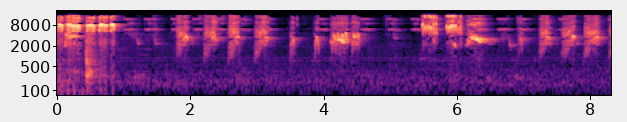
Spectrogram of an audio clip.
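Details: Cucak cungkok, or Orange-bellied Leafbird, caged and recorded as a training master in 'tembakan' style: a loud opening burst, then softer spaced chirps and short high trills.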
